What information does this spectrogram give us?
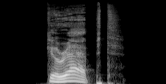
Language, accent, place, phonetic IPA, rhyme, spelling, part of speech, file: German, Germany, Berlin, [ɡəˈʁɛpt], -ɛpt, gerappt, verb, De-gerappt.ogg
- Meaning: past participle of rappen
